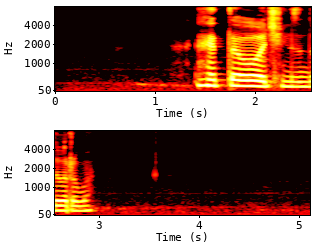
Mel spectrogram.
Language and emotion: Russian, positive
